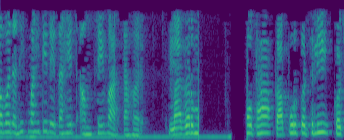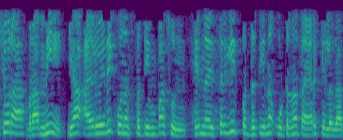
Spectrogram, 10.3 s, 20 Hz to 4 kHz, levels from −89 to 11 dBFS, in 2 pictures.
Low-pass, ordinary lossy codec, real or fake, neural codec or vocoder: 3.6 kHz; MP3, 32 kbps; real; none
